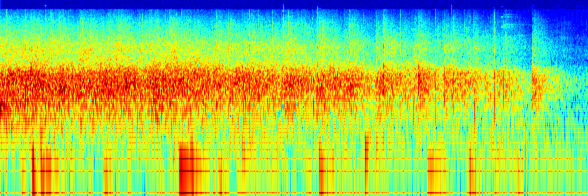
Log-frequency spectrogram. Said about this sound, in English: Give them a hand clap of praise.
